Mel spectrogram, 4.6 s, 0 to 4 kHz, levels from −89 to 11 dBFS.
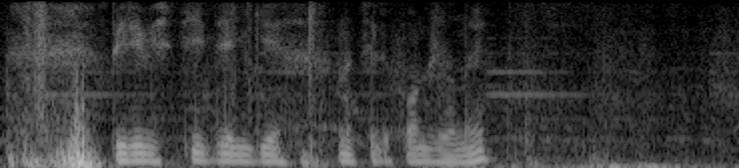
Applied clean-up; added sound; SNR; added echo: none; Church bell; 17 dB; none.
